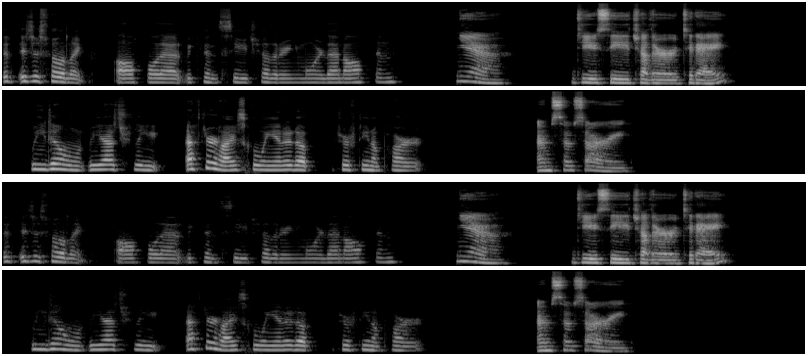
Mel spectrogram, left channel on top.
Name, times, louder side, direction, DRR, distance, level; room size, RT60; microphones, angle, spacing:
voice 1, 0.0-0.8 1.1-3.9 8.3-9.6 9.9-11.1 11.4-12.2, left 4 dB, 85° left, 0.5 m, -31 dB
voice 2, 4.5-5.1 5.7-7.3 13.4-14.3, left 1 dB, 5° left, 0.5 m, -25 dB
5.1 x 2.0 x 4.0 m
head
